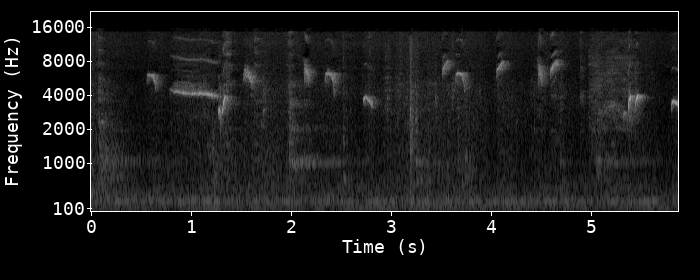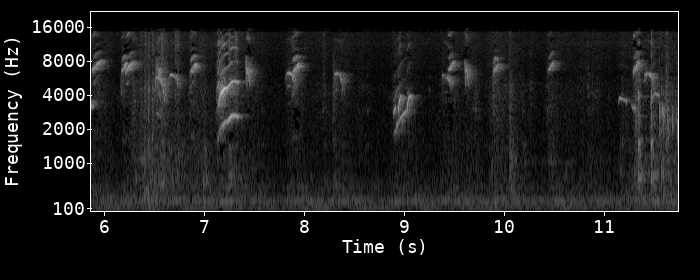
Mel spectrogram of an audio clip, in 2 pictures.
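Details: Pet canaries indoors giving scattered short chirps and high notes, with pauses between brief phrases and a faint steady low hum in the background.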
